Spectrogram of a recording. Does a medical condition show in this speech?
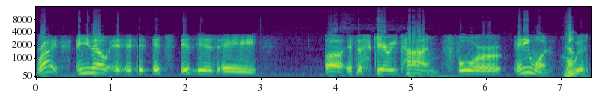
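Yes: stuttering; congenital stutter, present since birth, about 50 years, age 50; often lets self stutter openly, stuttering slows situations down; here repeated sounds, repeated words.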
